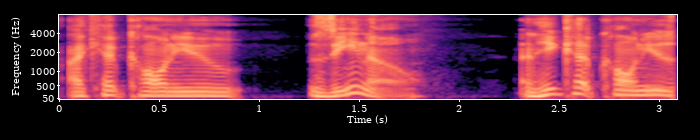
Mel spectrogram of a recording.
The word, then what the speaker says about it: Zeno: saying your name wrong if it starts with z I'll answer yeah it's Zeno okay well I was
